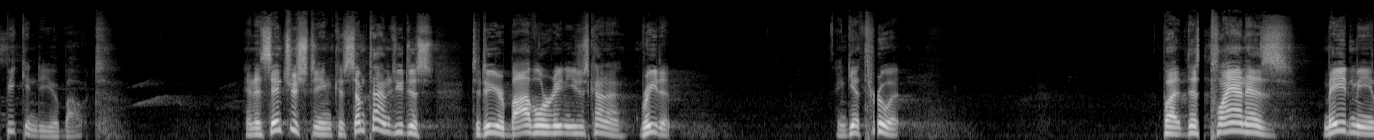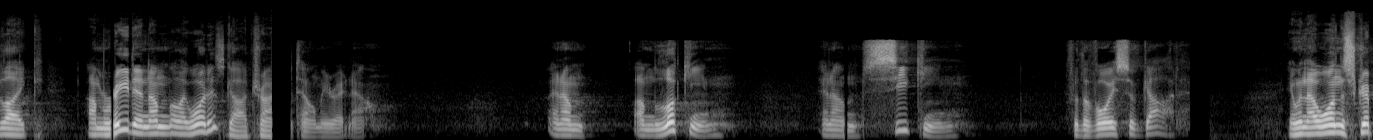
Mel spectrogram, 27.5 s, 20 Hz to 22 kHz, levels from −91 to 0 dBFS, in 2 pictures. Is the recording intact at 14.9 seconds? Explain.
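No, not quite. Right after "made me like I'm", from 14.83 to 14.88 s, there's AAC frame loss with muting. The decoder zeroed the missing spectrum, roughly two frames' worth, so the overlapping windows fade the sound out and back in, leaving a soft hole before "I'm like what is".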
